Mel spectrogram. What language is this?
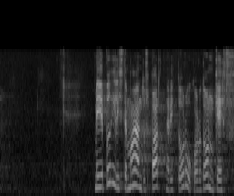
Estonian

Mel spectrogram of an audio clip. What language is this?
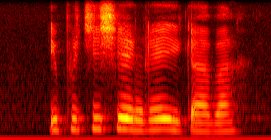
Northern Sotho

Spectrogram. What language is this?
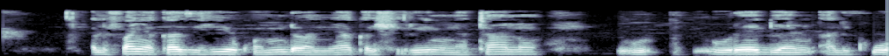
Swahili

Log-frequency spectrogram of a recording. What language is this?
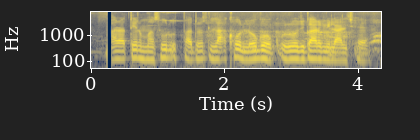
Magahi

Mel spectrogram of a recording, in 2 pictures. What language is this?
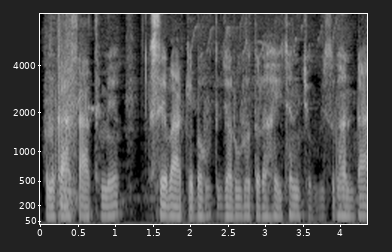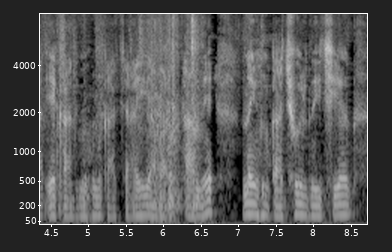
Maithili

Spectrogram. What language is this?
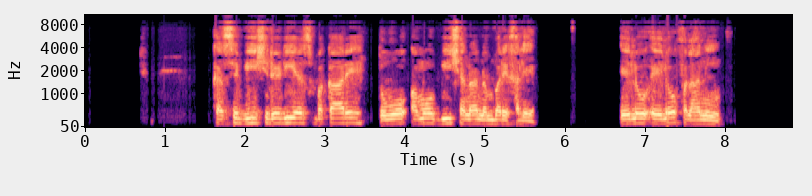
Brahui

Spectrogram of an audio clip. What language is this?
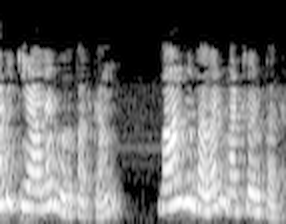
Tamil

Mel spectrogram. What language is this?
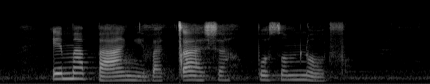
Swati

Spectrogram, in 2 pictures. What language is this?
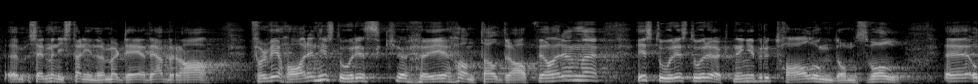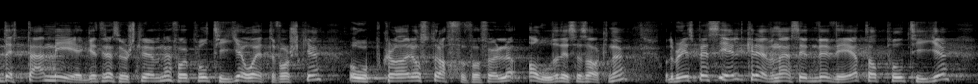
Norwegian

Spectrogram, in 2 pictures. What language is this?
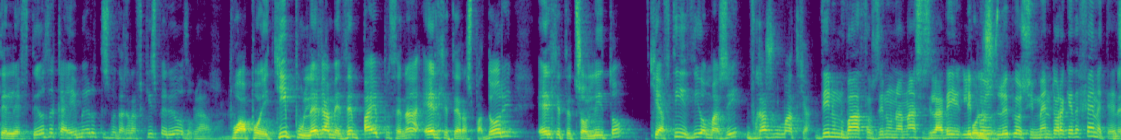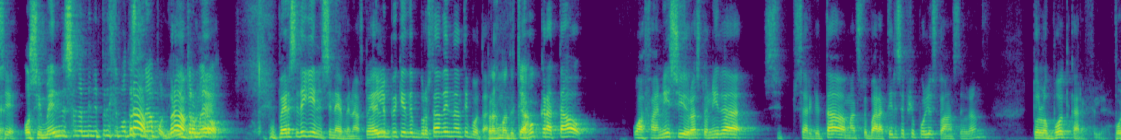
Greek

